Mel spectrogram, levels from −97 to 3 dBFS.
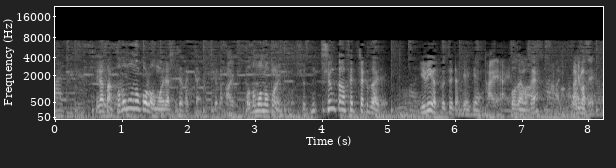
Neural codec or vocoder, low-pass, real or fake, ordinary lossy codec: autoencoder, 48 kHz, 128 numbers a frame, DAC-VAE, trained on Japanese speech; 7.2 kHz; fake; MP3, 32 kbps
